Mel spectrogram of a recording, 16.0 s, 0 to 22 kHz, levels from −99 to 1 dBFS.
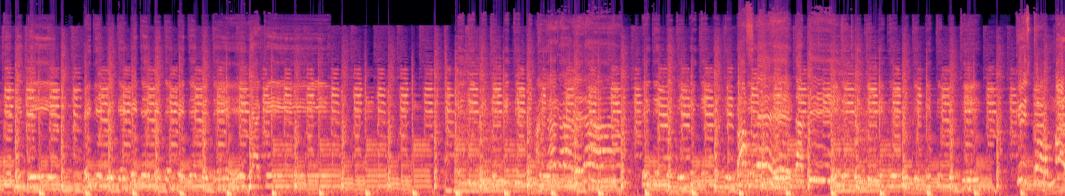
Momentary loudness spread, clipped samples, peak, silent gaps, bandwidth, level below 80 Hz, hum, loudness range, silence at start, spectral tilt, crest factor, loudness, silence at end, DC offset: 5 LU; 2%; 0 dBFS; none; over 20 kHz; -20 dBFS; none; 3 LU; 0 s; -5 dB/octave; 10 dB; -9 LUFS; 0 s; 1%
